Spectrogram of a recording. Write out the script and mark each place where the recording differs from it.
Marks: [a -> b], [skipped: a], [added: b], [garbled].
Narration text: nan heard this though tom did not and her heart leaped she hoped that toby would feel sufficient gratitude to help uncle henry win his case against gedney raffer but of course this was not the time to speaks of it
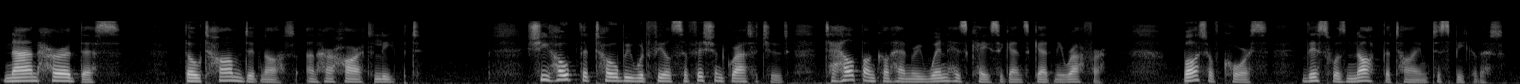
nan heard this though tom did not and her heart leaped she hoped that toby would feel sufficient gratitude to help uncle henry win his case against gedney raffer but of course this was not the time to [speaks -> speak] of it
